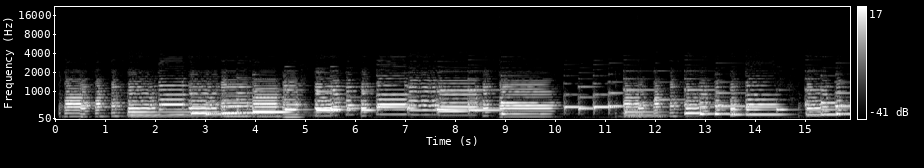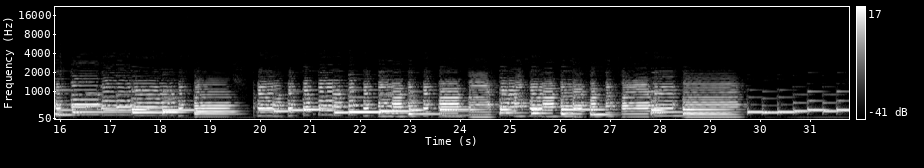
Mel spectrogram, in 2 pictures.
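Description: Bassoon playing a simple graded solo piece with piano accompaniment on a digital keyboard, in short phrases with brief breaks at about 10, 15 and 20 seconds.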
